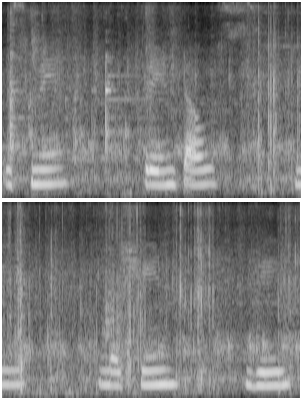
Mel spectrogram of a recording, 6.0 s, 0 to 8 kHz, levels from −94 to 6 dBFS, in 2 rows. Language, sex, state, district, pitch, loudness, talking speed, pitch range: Hindi, female, Madhya Pradesh, Dhar, 220 Hz, -18 LUFS, 60 wpm, 215-225 Hz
